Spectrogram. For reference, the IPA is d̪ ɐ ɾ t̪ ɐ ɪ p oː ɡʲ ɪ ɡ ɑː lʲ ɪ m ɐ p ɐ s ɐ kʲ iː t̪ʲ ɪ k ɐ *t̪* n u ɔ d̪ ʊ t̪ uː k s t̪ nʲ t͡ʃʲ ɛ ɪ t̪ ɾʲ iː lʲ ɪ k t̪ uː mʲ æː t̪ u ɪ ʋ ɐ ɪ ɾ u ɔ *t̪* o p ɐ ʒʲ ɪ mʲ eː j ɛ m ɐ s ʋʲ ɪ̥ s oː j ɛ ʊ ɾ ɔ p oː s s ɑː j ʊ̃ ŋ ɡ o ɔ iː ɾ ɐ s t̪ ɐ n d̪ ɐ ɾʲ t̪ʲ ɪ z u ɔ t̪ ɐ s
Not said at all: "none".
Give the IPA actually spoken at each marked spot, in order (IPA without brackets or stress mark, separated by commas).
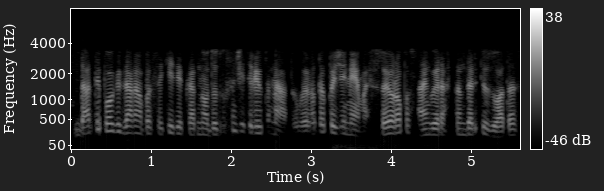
t̪, t̪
